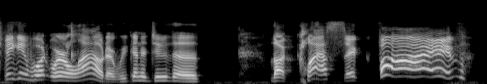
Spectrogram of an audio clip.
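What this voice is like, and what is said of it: Imitates another person's voice. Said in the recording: “not my best Paul Lind imitation this morning, but not too terrible, maybe.”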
